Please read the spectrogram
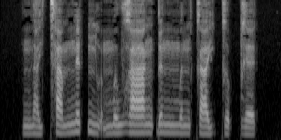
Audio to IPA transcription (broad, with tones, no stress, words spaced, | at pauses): na̤˨˩jt̪ʰa˨˦mnɛ˦˥t̚ɲṵ˧˨ə̯ mə˨˦wɣaː˧ŋɗə˧n mə˧nka˨˦j kə˨˩p̚ɣɛ˨˩k̚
